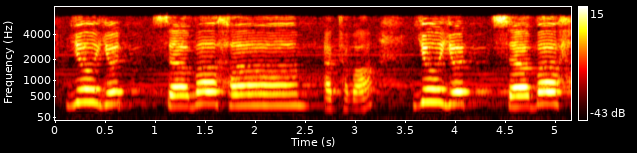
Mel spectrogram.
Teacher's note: ಮತ್ತೆ ಪೂರ್ತಿ ಸ ಈ ಎರಡು ವ್ಯಂಜನಗಳಿಂದ ಕೂಡಿದ ಸಂಯುಕ್ತಾಕ್ಷರ ಬಂದ ಕಾರಣ ಯುಯುತ್ಸವಹ ವ ನಂತರ ಇರೋ ವಿಸರ್ಗದ ಉಚ್ಚಾರಣೆ ಹ ಅಥವಾ ಹ ಎರಡು ಸರಿಯಾಗಿದೆ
